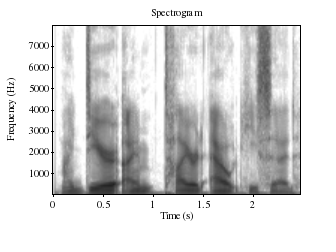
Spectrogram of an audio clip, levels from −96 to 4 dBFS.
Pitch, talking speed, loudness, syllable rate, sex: 85 Hz, 195 wpm, -19 LUFS, 4.3 syllables/s, male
